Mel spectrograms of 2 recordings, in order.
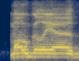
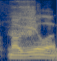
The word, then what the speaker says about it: Mogila: Uh I'm pretty sure I butchered that. And then u Mogulia, the the Orthodox confession. Mogila.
